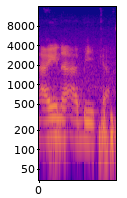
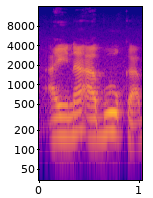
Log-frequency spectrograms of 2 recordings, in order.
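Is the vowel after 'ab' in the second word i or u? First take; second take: i; u. First: The second word is said with i after 'ab'. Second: The second word is said with u after 'ab'. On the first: The speaker calls it wrong. "bukan aina abika, salah" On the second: The speaker calls it right. "Harusnya aina abuka"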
